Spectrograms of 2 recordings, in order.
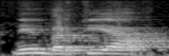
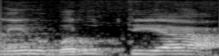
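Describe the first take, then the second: First: The verb is shortened, with one syllable dropped. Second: The verb is said in full, all syllables kept.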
